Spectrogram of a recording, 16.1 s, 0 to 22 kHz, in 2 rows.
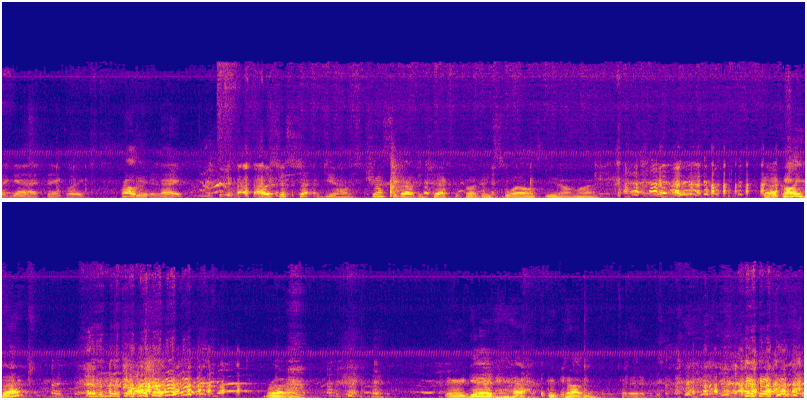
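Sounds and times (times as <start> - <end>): laughter: 2.0 - 3.0, 3.9 - 5.2, 6.0 - 13.3, 14.5 - 16.0.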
